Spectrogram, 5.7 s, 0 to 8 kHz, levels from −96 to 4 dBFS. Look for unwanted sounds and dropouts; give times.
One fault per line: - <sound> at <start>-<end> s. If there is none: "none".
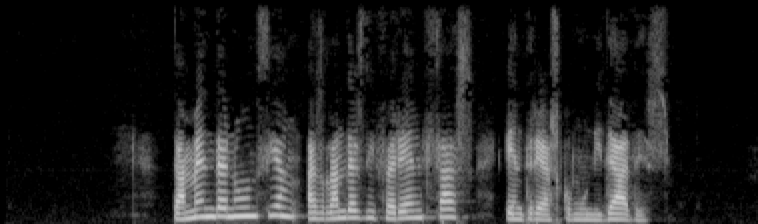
none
